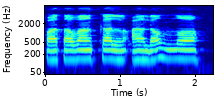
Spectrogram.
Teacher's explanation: Lafzul jalalah ini harus baca tafkhim tebal.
